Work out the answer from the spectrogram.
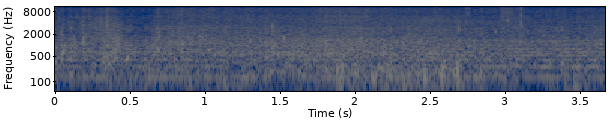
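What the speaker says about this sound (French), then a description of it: "La mer arrose copieusement les berges rocailleuses." Sea washing over a rocky shore at low tide on Playa Pilar beach in Cuba, heard as a steady, broadband wash with wind buffeting the microphone, continuous and moderately distant.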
